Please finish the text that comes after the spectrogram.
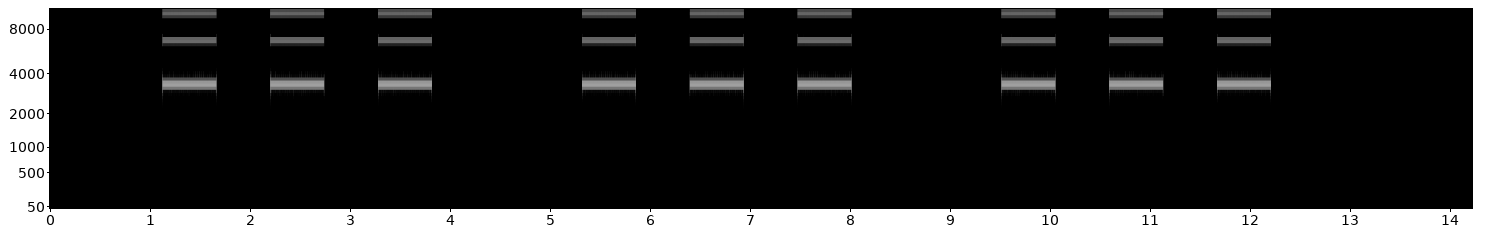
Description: Alarm pattern, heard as an alarm's beeps, played three times, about 3350 Hz. Temporal three. Smoke or fire, evacuate.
